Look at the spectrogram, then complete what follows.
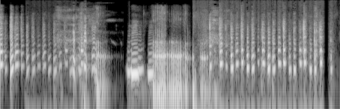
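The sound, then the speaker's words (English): A man's voice imitates the Donkey Kong arcade video game sound with quick rhythmic vocal blips, a brief pause, then a buzzy growling stretch before more rapid pulsing beeps. “Because I had to learn how to make that noise.”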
